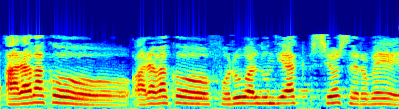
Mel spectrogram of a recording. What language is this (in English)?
Basque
